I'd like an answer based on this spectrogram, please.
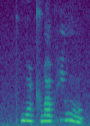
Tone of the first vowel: falling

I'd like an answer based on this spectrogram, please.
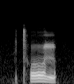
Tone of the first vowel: falling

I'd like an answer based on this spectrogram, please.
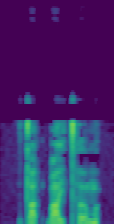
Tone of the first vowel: low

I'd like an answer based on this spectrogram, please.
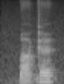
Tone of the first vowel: low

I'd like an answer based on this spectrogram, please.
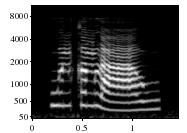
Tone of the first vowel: high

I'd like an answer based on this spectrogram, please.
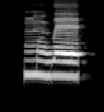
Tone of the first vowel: low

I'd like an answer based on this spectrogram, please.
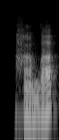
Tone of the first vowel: low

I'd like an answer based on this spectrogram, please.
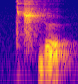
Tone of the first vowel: falling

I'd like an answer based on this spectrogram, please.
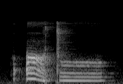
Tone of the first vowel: falling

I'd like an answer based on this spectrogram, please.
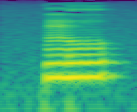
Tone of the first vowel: high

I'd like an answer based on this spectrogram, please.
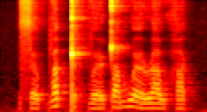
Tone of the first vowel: low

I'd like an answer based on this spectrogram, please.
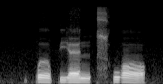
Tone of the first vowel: falling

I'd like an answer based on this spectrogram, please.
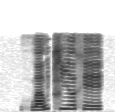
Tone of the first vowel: rising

